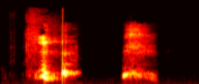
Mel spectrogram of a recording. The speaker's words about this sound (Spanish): No, estaba tosiendo, perdón.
